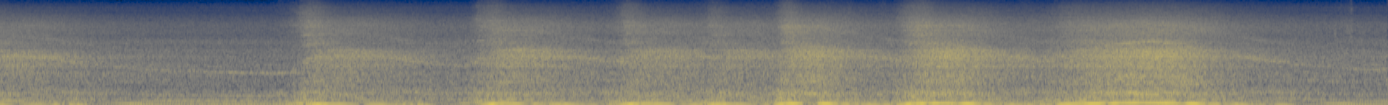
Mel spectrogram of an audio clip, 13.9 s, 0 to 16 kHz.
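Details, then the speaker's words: Mazda Miata with a brand-new alternator, charging fine, oil pressure 60: a thin whistle rises and falls with each rev and sits faintly at idle, even louder than before; source unknown, owner wonders if the water pump. "sadly still whistling. I have no idea. I have no idea what's up with it to be honest. It's even a louder whistle."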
